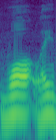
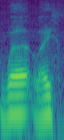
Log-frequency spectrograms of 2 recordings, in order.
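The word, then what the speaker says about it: Wortley: and lower workley cemetery and leeds it's about wartly but it's pronounced wertly this is the final resting place of wilfred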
